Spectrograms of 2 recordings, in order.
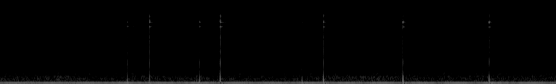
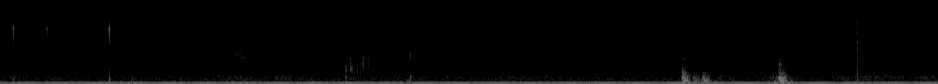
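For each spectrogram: First: glass cologne bottle. Second: plastic bottle cap.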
